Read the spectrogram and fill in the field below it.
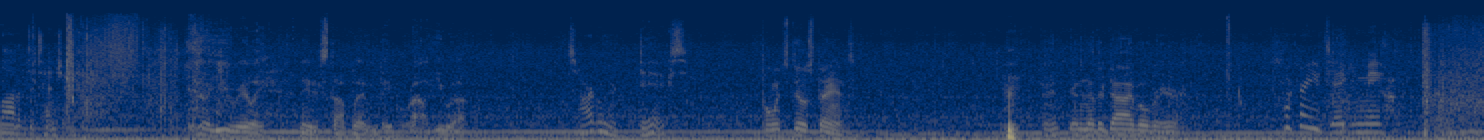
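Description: A young woman speaks casually.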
